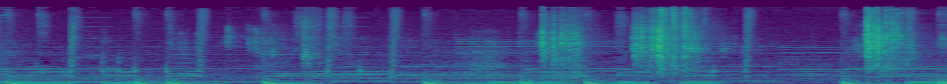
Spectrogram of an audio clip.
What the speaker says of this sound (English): So if you insert an invalid coin,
